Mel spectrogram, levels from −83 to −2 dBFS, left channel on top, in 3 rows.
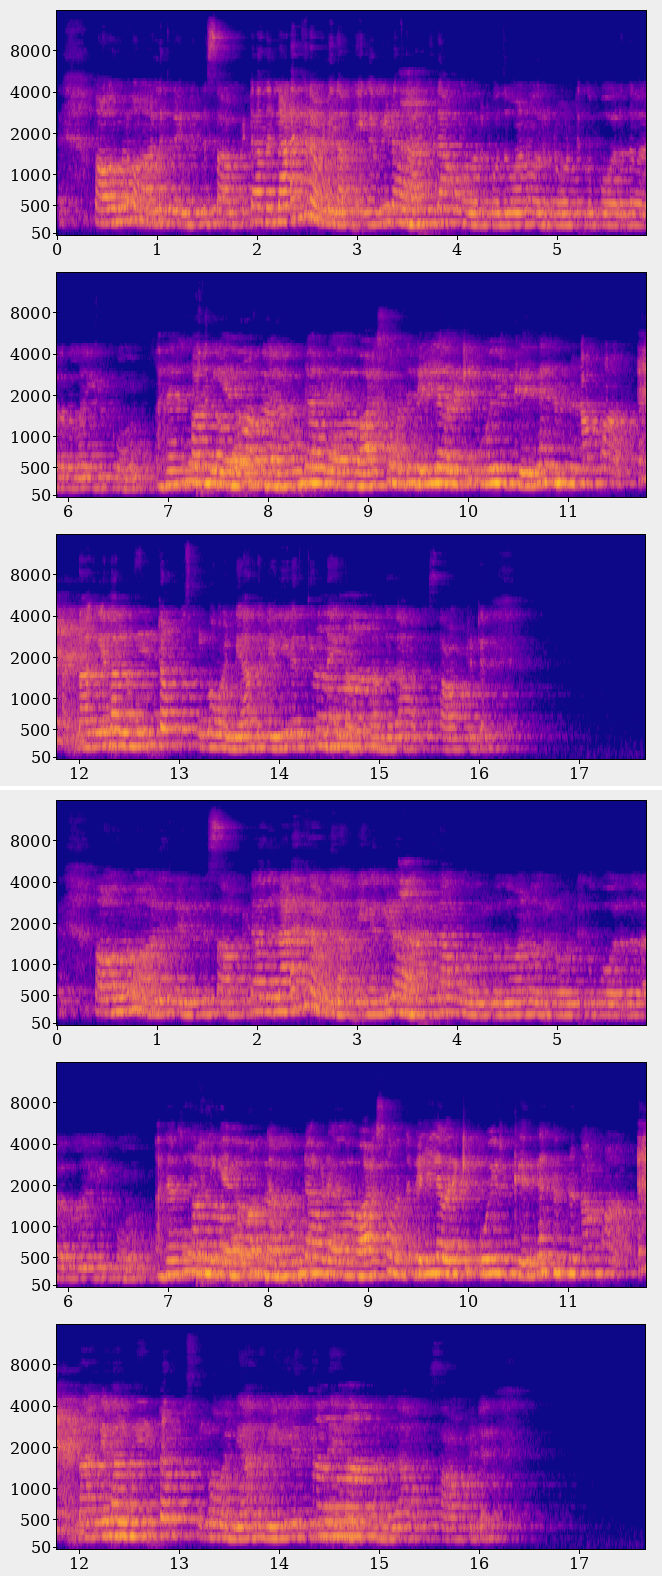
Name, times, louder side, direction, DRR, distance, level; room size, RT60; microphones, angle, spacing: voice 1, 0.1-6.7 7.2-8.3 11.1-11.5 11.8-16.3, left 1 dB, 70° left, -2 dB, 2.5 m, -28 dB
voice 2, 6.9-11.1 11.7-12.8 14.3-15.1, left 1 dB, 60° right, -1 dB, 2.0 m, -24 dB
11.0 x 8.1 x 3.7 m, 1.5 s
head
